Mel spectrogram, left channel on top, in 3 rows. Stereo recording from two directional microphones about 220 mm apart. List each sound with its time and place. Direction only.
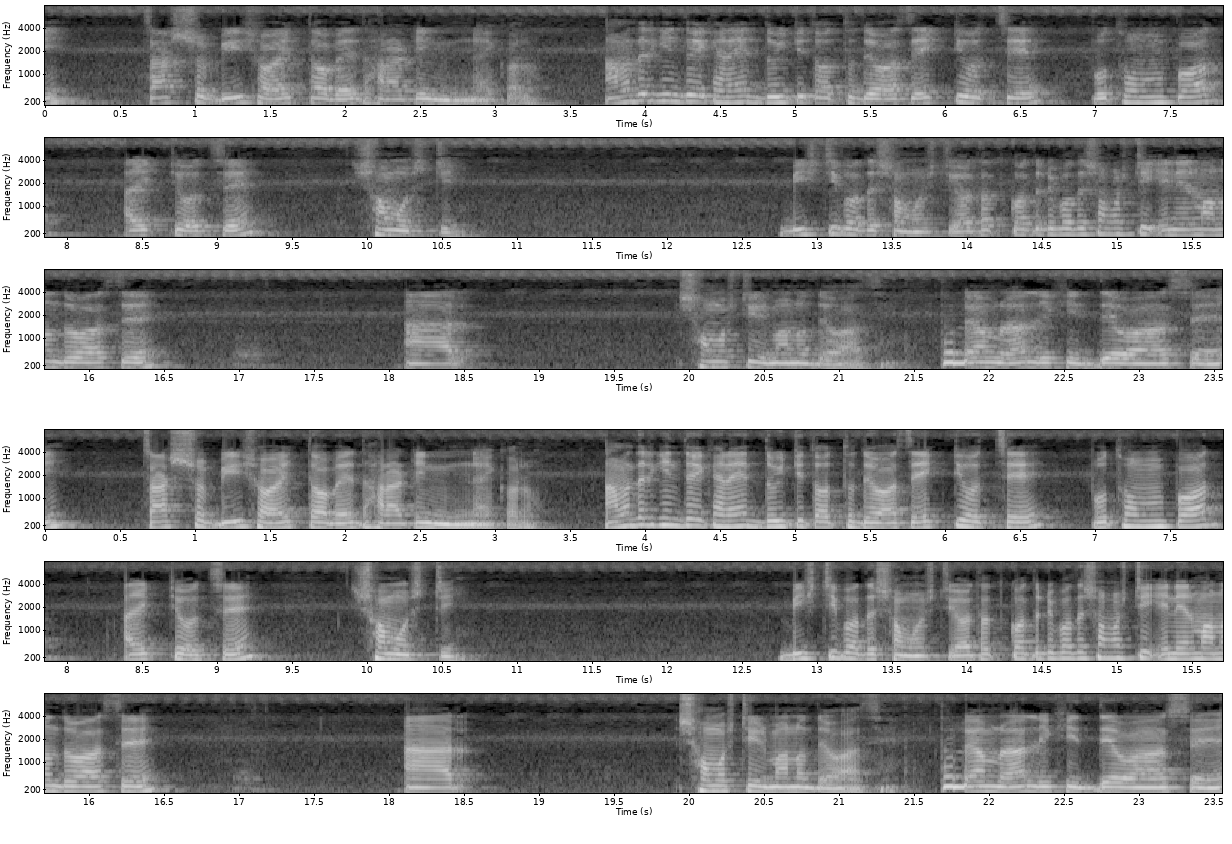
0.7 s speech: 55° right (ahead or behind)
13.1 s speech: 50° right (ahead or behind)
18.1 s speech: 50° right (ahead or behind)
20.1 s speech: 55° right (ahead or behind)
